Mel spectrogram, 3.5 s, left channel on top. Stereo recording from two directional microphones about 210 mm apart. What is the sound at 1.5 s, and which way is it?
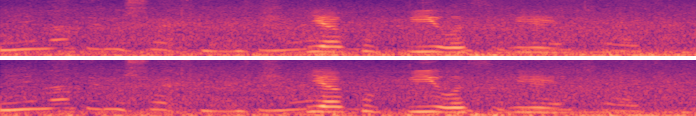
Speech, 25° right (ahead or behind).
